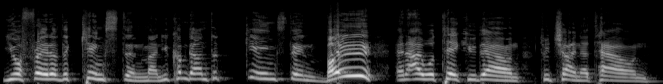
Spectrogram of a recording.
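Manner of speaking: loud, high hammed-up Jamaican accent; a lightly put-on Jamaican Rasta voice. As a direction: play the Rasta character, loud and brash. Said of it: "than Rasta Dev".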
